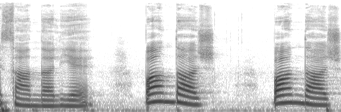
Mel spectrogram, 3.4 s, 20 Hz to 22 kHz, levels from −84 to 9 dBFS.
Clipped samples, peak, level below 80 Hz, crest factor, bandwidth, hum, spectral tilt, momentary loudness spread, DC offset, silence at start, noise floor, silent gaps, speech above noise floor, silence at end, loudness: under 0.1%; -2 dBFS; -38 dBFS; 20 dB; over 20 kHz; none; -5.5 dB/octave; 10 LU; under 0.1%; 0 s; -49 dBFS; none; 30 dB; 0 s; -19 LUFS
